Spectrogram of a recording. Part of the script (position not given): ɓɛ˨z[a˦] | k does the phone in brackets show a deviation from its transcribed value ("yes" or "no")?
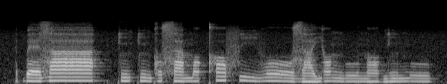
no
